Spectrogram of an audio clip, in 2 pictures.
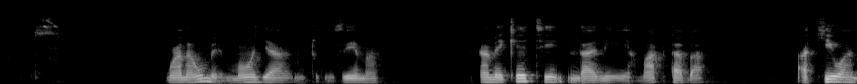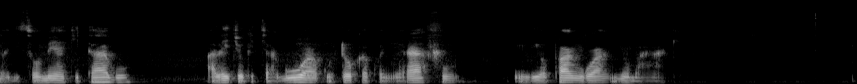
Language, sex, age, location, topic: Swahili, male, 36-49, Dar es Salaam, education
